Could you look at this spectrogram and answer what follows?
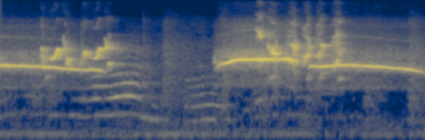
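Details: Oriental magpie-robin (kacer) pouring out a loud, varied song: sustained whistles drifting downward mixed with fast twittering trills and a series of lower descending notes.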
